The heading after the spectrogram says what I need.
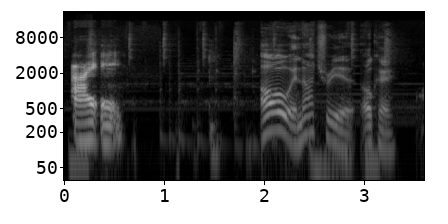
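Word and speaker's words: Enotria: anria the last song Whoa you got to spell that one e n o t r i a oh inria okay how did I miss that how did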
